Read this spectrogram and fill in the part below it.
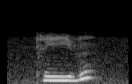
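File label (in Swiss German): "triiwel", Alsatian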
